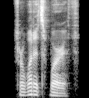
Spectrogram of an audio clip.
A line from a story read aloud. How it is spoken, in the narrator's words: his father said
